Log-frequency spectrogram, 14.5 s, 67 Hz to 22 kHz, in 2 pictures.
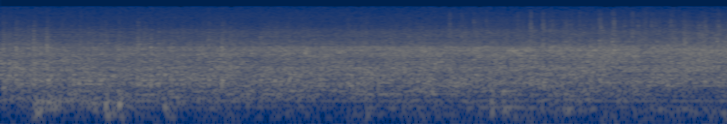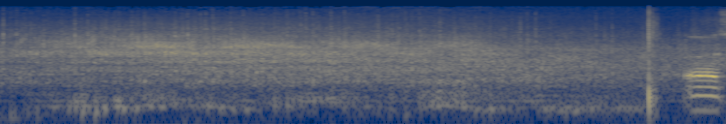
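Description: Bachmann OO gauge Class 350 model electric train running along the track toward and past the camera, growing louder from about seven seconds in, loudest as it goes by, then fading near the end.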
